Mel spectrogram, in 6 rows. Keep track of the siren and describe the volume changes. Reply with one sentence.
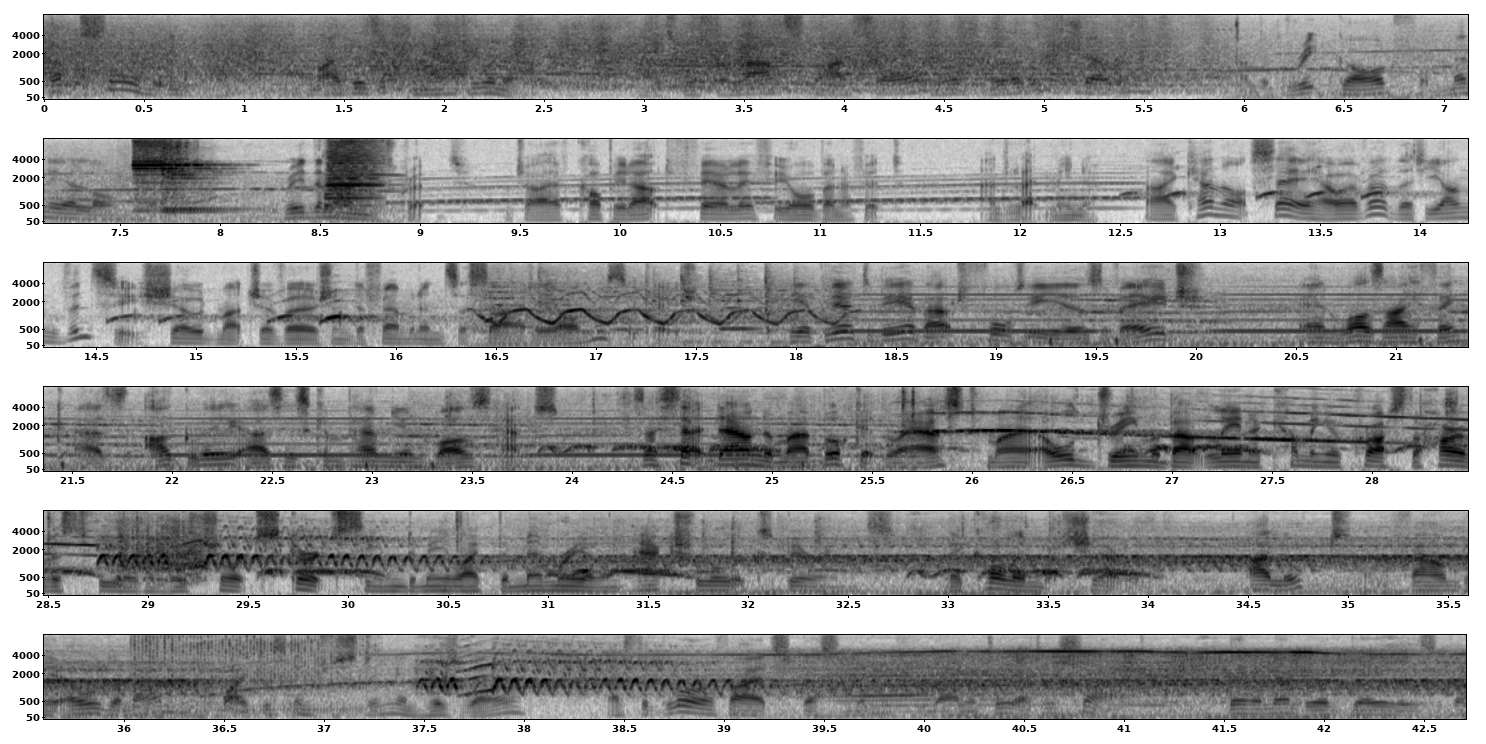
The volume of the siren goes up.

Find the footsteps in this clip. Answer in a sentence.
You can't hear the footsteps here.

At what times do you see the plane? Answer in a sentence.
You can hear the plane from 0.0 to 8.0 s and from 36.0 to 42.6 s.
